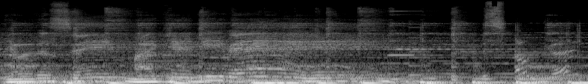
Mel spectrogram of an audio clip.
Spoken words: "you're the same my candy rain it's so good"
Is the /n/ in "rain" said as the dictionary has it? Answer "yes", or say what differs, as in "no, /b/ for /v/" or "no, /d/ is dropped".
no, /n/ is dropped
